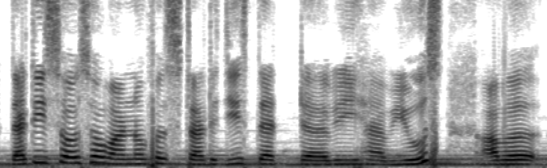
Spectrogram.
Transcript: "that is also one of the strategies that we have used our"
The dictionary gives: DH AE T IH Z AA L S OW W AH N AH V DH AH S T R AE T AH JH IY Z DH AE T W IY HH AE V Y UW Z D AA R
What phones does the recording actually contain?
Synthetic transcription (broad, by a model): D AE T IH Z AA L S OW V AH N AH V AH S T R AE T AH JH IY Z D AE T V IY HH AE V Y UW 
